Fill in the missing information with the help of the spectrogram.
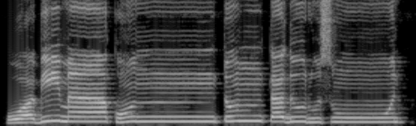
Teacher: نون ساکن کی آواز کو ناک میں چھپائیں گے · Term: اکفا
